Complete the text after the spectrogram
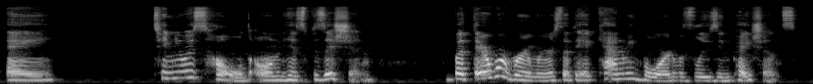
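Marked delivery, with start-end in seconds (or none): none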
